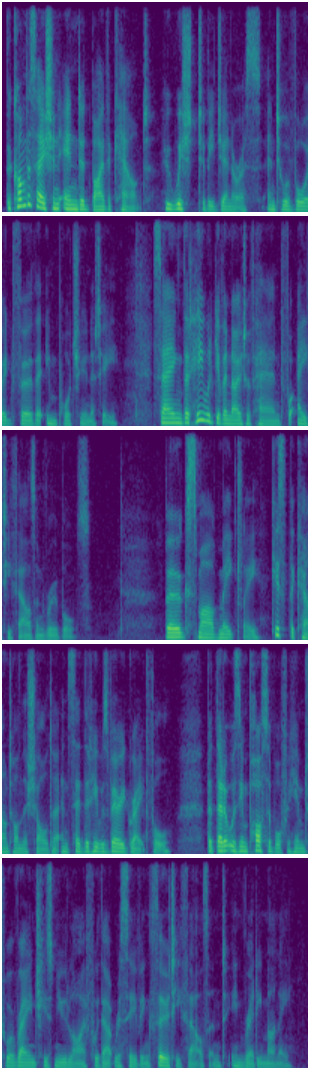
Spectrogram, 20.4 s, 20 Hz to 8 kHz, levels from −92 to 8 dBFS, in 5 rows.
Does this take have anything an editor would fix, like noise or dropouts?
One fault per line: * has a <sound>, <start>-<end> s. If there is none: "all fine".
all fine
